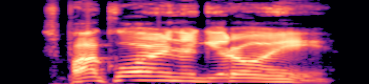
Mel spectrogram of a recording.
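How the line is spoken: Booming. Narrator (Russian): прогудел он

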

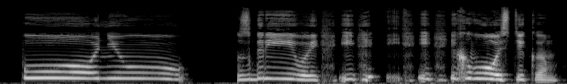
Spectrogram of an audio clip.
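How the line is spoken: Sobbing babble. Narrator (Russian): Рыдая, пролепетала сестра

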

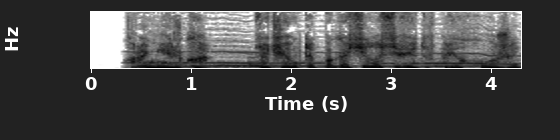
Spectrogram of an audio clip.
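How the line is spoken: Whispering. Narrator (Russian): зашептал Компот

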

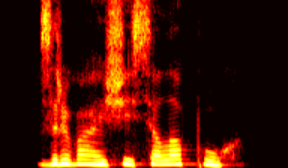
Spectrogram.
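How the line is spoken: Whispered with a smile. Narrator (Russian): с улыбкой прошептала Ашади

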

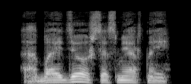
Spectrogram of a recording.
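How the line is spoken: Haughty snort. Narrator (Russian): надменно хмыкнул он

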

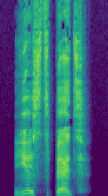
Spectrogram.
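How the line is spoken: Shout. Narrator (Russian): крикнула Майя

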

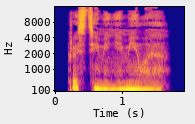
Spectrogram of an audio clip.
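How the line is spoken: Muffled whisper into pillow. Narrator (Russian): прошептал он, уткнувшись лицом в подушку

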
